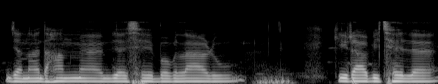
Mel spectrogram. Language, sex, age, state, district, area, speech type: Maithili, male, 18-30, Bihar, Araria, rural, spontaneous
